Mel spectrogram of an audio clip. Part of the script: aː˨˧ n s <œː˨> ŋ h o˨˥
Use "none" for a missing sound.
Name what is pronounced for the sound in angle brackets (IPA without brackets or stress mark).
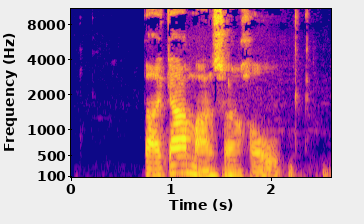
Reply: œː˨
